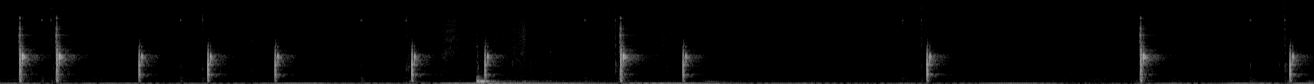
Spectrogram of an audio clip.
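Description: Online chess board's move sounds: about eleven short, sharp taps at irregular intervals, some in quick pairs, as moves are played rapidly on both sides with little time left on the clocks.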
